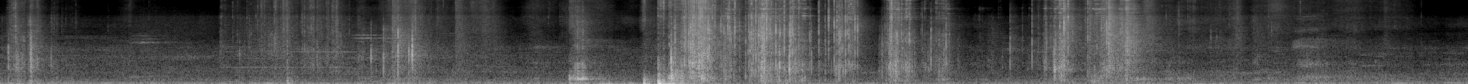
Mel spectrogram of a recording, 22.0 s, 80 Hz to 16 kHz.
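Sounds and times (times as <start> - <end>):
packaging crinkling and rustling: 0.0 - 1.2, 3.3 - 7.6, 9.9 - 19.2.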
